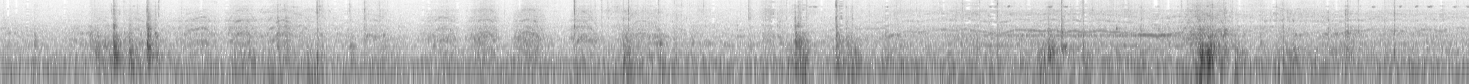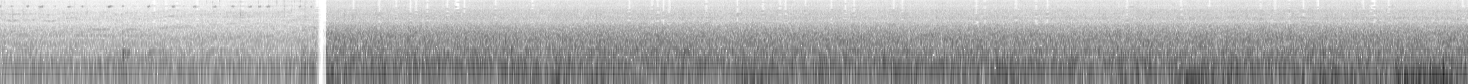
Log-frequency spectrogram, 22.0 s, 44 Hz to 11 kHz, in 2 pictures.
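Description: Vanquish VS4-10 Phoenix RC rock crawler working over rocks and dead branches: scattered clicks and knocks of its tyres and chassis against wood and stone, with a brief faint motor whine, the loudest knock about nine seconds in. After a cut about halfway through, the steady rush of a fast mountain creek takes over.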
